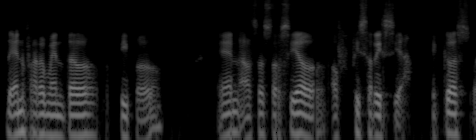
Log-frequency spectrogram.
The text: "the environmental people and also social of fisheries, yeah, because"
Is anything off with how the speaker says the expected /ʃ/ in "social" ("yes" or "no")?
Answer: yes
